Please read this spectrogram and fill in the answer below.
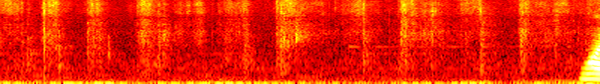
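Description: A tarot deck being shuffled by hand: a quick, irregular run of soft card flicks, quieter than the voice.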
